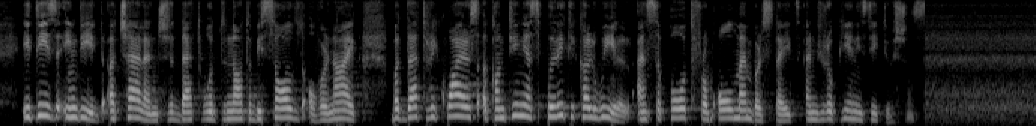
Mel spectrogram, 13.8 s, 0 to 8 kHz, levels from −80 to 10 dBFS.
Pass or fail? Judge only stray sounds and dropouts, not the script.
pass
